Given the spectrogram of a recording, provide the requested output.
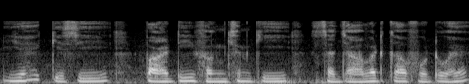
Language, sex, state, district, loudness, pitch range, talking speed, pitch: Hindi, male, Bihar, West Champaran, -19 LUFS, 130-155 Hz, 115 wpm, 135 Hz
